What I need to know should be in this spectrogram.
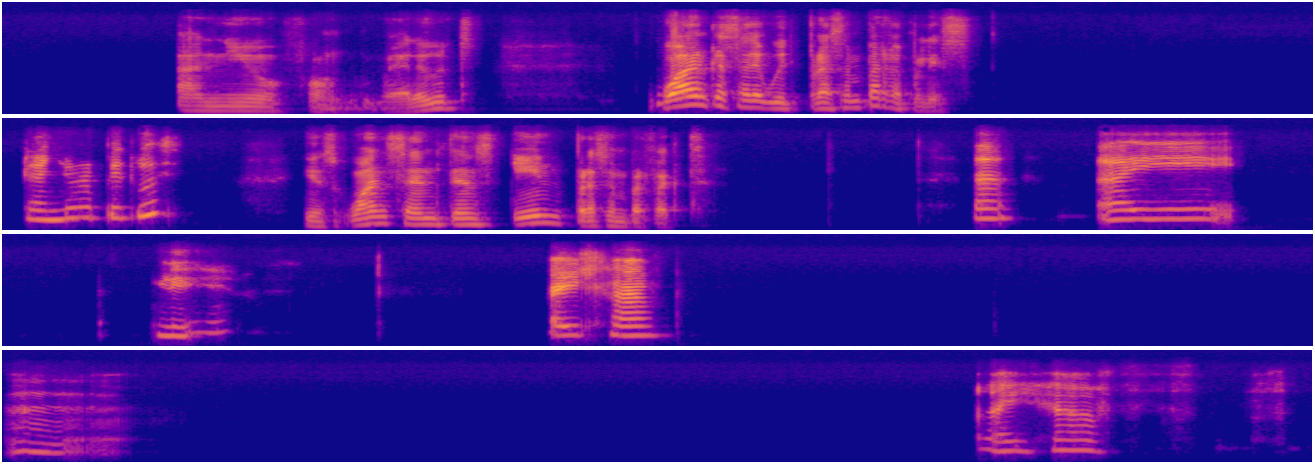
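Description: A man speaks calmly through a headset microphone over an online call, with pauses.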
